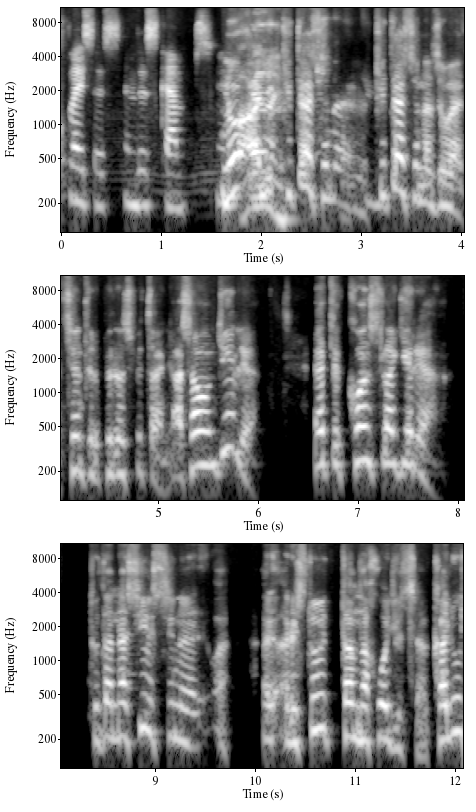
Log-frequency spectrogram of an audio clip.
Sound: in Russian

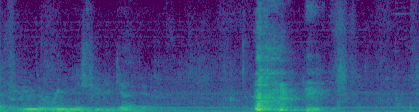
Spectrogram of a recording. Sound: coughs

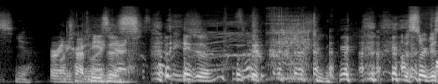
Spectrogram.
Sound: laughs; laughter

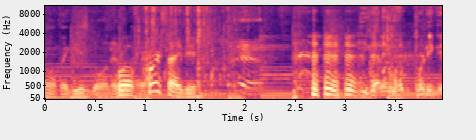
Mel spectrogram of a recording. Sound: laughs

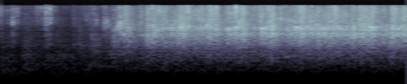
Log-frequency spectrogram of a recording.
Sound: applause

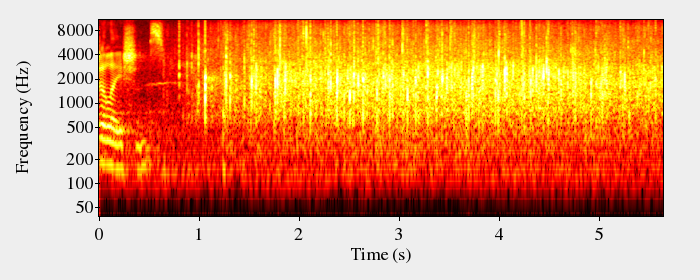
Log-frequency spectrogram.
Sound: audience applauds

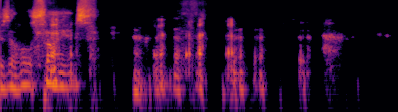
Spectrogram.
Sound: laughs

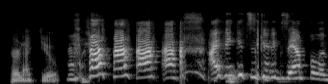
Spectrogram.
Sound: laughs

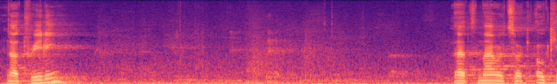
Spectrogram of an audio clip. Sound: audience chatter

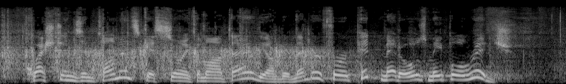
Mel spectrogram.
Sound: applause

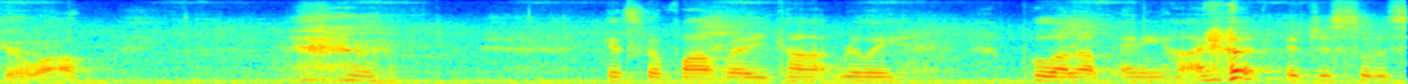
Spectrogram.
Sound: laugh

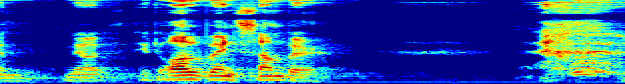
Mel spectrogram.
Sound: laughs

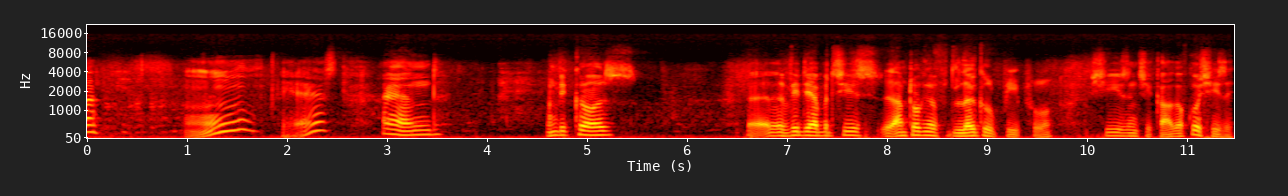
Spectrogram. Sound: laughter

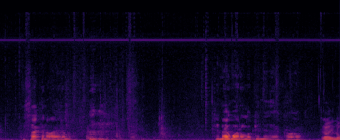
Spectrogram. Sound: clears throat

